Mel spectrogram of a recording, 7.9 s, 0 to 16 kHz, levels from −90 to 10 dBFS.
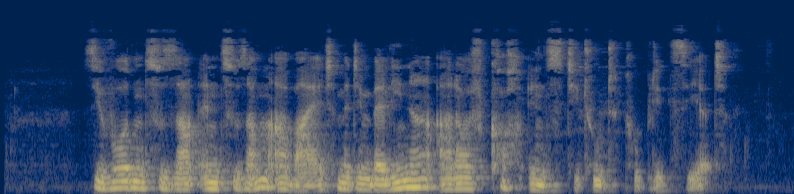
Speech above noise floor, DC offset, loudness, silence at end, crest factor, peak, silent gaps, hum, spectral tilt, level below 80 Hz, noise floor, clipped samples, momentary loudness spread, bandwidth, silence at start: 44 dB; under 0.1%; -20 LUFS; 0.7 s; 16 dB; -4 dBFS; none; none; -7 dB/octave; -48 dBFS; -63 dBFS; under 0.1%; 15 LU; 7.8 kHz; 0.9 s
